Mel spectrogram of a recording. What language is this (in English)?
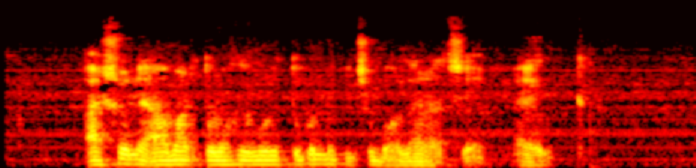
Bangla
